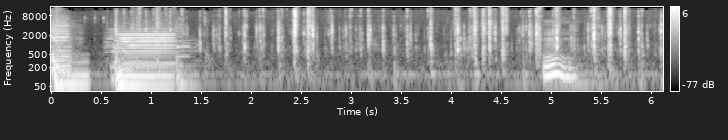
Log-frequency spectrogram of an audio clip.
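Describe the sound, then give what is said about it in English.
Typing on a computer keyboard: many rapid, irregular key clicks and clacks in quick succession, with a louder, humming burst of some other sound near the start. “Typing.”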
